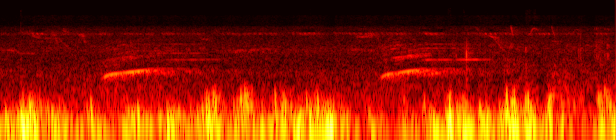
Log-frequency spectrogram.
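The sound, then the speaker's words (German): Two shrill, rising whistles from goatherds on Socotra sound about two seconds apart, thin, over a steady low rumble of wind or ambient noise outdoors; the herders whistle to keep their sheep, goats and cows together. “Mit den Pfeiftönen und Rufen halten sie das Vieh, Schafe, Ziegen und Kühe zusammen, das überall weidet und gern kilometerweit verstreut ist.”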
